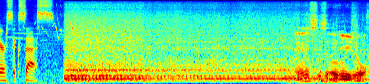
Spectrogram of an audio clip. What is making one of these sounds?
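A boat's outboard motor roars steadily.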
